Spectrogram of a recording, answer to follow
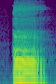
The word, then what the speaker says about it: un: Okay, then un. All right, so when you combine this u and n, you get the nasal sound un, un.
